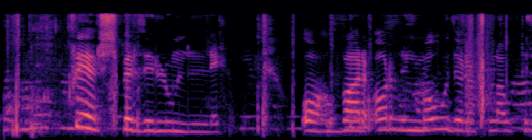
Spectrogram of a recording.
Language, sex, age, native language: Icelandic, male, 12, Icelandic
